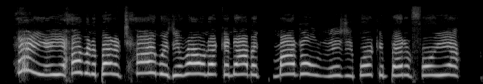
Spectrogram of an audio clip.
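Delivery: very high, squeaky puppet voice. Doing a comic bit, in an Elmo voice. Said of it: "he's trying to do an Elmo voice".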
